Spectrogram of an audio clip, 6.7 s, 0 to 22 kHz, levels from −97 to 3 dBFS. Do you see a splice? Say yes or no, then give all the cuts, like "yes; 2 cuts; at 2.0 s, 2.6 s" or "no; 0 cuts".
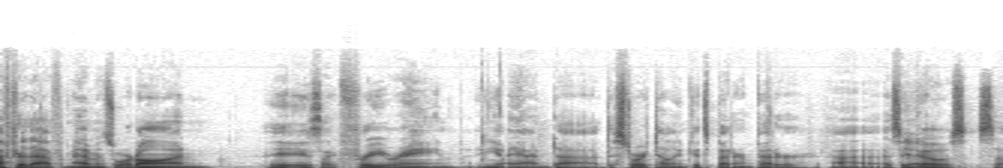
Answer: yes; 2 cuts; at 3.4 s, 4.6 s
